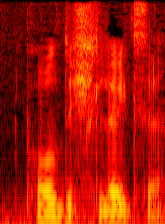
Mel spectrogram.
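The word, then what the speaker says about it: Paul de Schlözer: Paul de Schleitzer. Yes, you pronounce it well. That's why I asked you. I just say de Schleitzer.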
